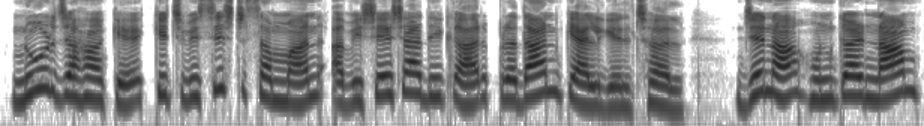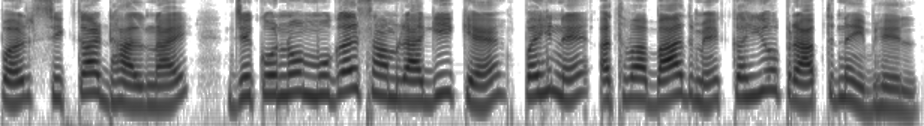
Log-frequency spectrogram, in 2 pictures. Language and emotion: Maithili, neutral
